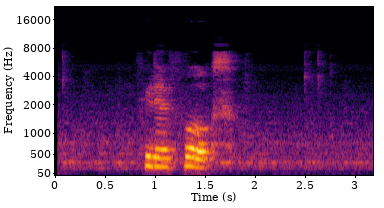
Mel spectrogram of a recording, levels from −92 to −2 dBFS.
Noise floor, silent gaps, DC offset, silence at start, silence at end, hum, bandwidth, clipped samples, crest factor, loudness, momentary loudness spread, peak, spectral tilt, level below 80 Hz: -48 dBFS; none; under 0.1%; 0.9 s; 1.45 s; none; 7.6 kHz; under 0.1%; 20 dB; -17 LUFS; 20 LU; -2 dBFS; -6 dB/octave; -68 dBFS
